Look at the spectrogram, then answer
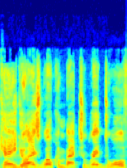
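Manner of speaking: snide, sarcastic mock cheery TV host voice. Mocking a scene by acting out the show welcoming viewers: mocking Red Dwarf as a host. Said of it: "It's like".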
